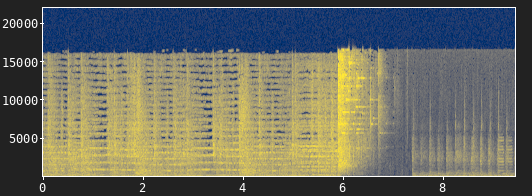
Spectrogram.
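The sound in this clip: A smash sound effect of something breaking: a bright, shattering crash cuts in over loud music, and its noisy tail fades into a brief lull before the music returns.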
